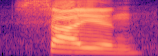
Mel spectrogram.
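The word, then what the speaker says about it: scion: अब सायन बोलते समय हम क्या कर रहे हैं? सी को अगेन क्यों साइलेंट कर रहे हैं? क्योंकि एस और सी यहां पर हमारे सामने एक साथ आ गए हैं। इसलिए हम क्या करेंगे? सी को साइलेंट कर देंगे।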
